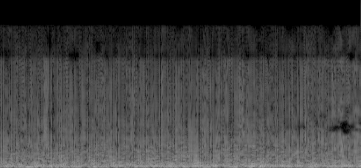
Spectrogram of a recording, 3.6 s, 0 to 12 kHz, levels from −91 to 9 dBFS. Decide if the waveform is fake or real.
fake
